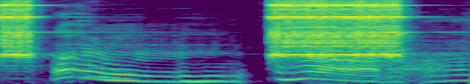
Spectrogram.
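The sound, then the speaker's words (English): A telephone rings loudly in two bursts, with a brief pause between them, over a sustained, wavering tonal sound. “get the phone. I'm too little to answer the phone.”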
